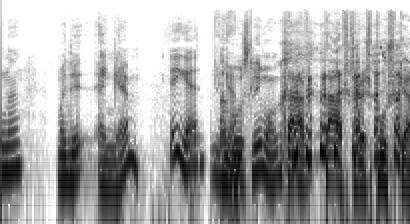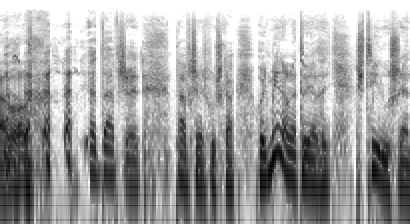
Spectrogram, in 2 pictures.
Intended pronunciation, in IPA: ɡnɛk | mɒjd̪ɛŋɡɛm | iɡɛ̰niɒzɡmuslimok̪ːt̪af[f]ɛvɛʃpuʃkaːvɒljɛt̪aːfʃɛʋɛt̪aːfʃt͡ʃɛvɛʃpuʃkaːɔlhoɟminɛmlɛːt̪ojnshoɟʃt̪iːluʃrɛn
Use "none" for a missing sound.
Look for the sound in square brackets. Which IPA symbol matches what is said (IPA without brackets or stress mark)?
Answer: ʃ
